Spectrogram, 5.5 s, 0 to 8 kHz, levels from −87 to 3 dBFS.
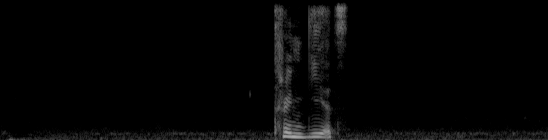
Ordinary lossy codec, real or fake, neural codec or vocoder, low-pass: none; fake; codec, 16 kHz, 4 kbps, X-Codec, WavLM features, trained on Multilingual LibriSpeech; none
